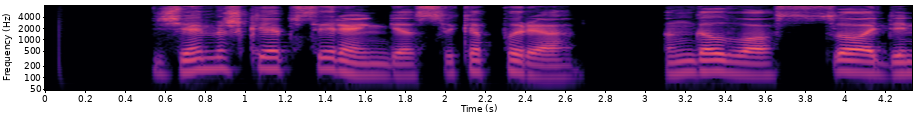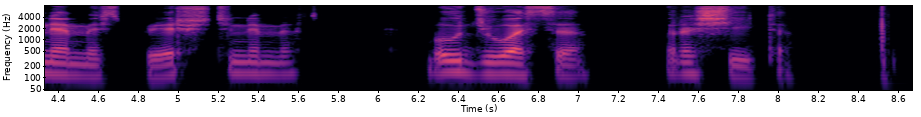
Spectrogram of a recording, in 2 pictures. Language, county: Lithuanian, Alytus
